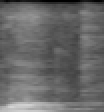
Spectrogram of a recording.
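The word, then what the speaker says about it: black: বিএল এ সি কে, বিএল এ সি কে। এই ব্ল্যাক, ব্ল্যাক মানে কালো, এখানে সি কে পাশাপাশি থাকার কারণে সি এখানে সাইলেন্ট হয়ে যাচ্ছে এবং মানে কয়ের উচ্চারণ আসছে।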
